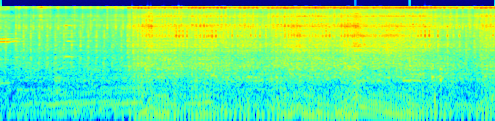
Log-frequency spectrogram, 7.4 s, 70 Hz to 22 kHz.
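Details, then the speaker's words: Honda XRM125 FI engine revving: busy, uneven mechanical knocking over the exhaust beat; mechanic suspects piston knock, checking timing chain slack and connecting rod, another shop said connecting rod is damaged. "So ganito may Diaz, meron ang knocking yung kanyang sa piston."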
